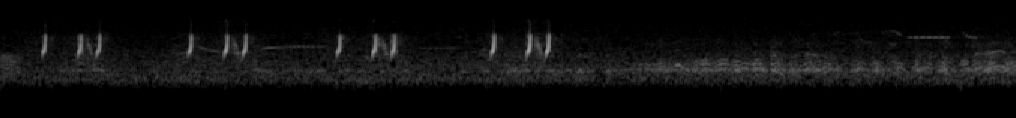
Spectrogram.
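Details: A male common quail gives its gathering call to other quails: four sharp, liquid three-note 'wet-my-lips' phrases, about one per second, followed by a faint background hum.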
